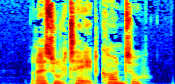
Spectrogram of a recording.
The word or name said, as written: resultatkonto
